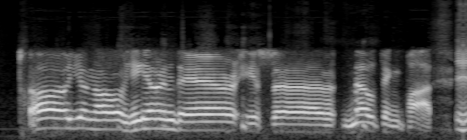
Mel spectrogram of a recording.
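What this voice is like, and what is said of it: Distinct German-sounding accent. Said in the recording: “I can't help but detect a distinct Aryan accent”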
